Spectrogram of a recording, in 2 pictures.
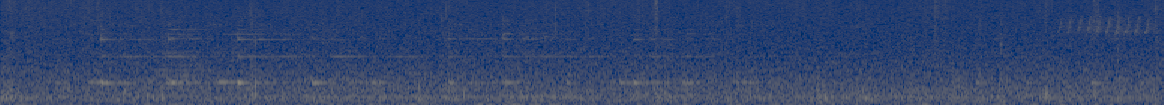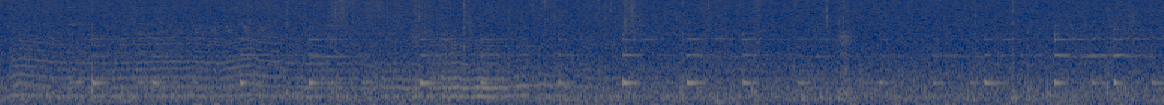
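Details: Sheep herd in a pasture: a single wavering, harmonic bleat lasting about three seconds midway, over steady clinking of bells throughout and a soft outdoor hiss.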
